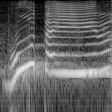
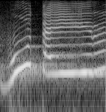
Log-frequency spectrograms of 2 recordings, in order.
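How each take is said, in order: The two takes are said the same way.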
